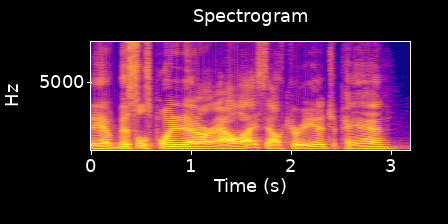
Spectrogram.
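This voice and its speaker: A middle-aged man, an economics professor, giving a classroom lecture in a lively, joking storytelling manner. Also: mid-range voice, normal speed, smooth. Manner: lively, joking storyteller voicing quoted arguments.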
